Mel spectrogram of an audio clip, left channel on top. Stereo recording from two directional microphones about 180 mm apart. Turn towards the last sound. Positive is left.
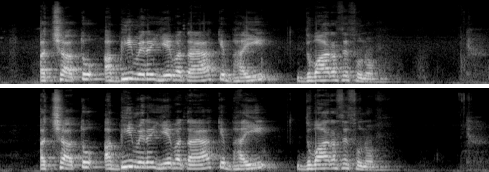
turn(degrees=-40)  # may be behind; listen again after turning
